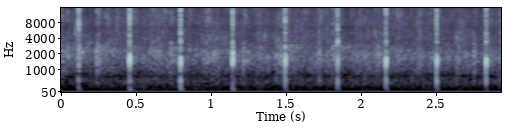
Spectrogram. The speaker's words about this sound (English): How about we applaud how the Lord has used our worship leaders today?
